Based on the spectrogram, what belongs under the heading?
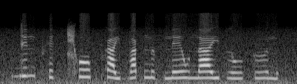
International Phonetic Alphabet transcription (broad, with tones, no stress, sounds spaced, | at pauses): d e˥˩ n pʰ e˨˩ k̚ t͡ɕʰ oː˦˥ p̚ k a˨˩ j b a˥˩ k̚ n ɯ˨˩ k̚ n eː˥˩ w n aː˥˩ j p l uː˧ k ɯː˥˩ n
